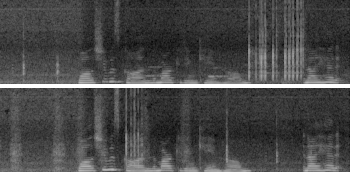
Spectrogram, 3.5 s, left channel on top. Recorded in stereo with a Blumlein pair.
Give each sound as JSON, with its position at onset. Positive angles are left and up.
{"t": 0.8, "sound": "a woman speaking", "azimuth_deg": -70, "distance_m": 0.6}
